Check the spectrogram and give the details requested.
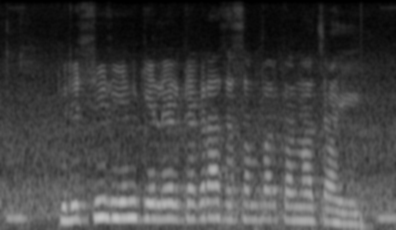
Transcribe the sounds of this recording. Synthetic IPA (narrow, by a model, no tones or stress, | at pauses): kɾisiɾinkelelkəkɾasə̃səmpəɾkːəɾnat͡ʃaɦi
